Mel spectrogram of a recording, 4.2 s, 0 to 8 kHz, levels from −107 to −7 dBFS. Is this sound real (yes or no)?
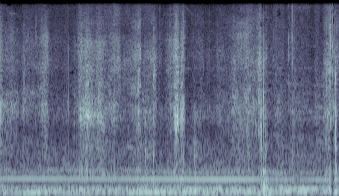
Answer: yes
